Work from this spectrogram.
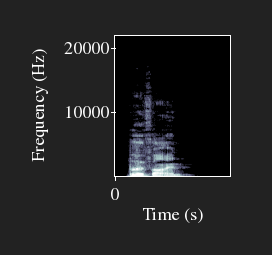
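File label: "bovine", Australian English; pronunciations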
